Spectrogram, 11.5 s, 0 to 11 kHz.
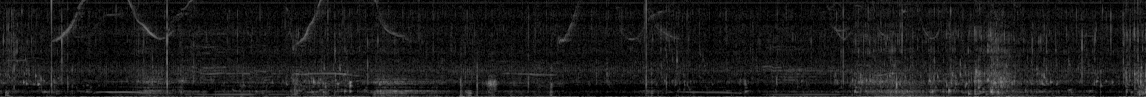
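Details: Curious humpback whale cruising past swimmers among dolphins in 50 feet of water; low tonal moans, a steady hum twice held about a second each, with rising and falling sweeps, over bubbling water, dolphin whistles and clicks.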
